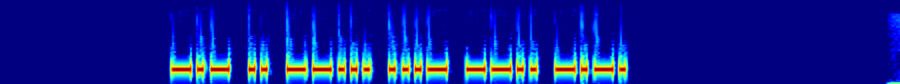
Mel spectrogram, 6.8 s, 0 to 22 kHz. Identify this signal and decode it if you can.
Morse code, heard as a keyed tone, about 25 wpm, 700 Hz. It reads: KI7VZC
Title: USA Call Signs - 6 Characters - 25wpm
